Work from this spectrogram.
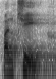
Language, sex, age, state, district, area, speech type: Punjabi, male, 45-60, Punjab, Bathinda, urban, read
